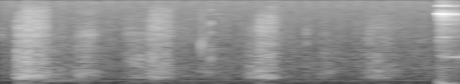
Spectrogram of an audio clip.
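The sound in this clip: Bites and chews into a super crunchy biscuit, eaten plain. Several faint, dry crunches repeat in a steady rhythm, with no talk, and a sharper snap comes at the end.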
